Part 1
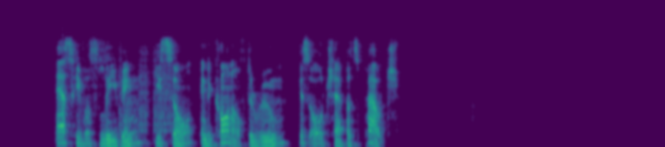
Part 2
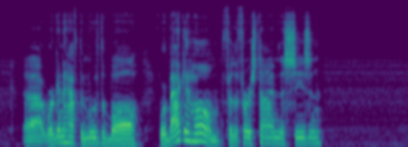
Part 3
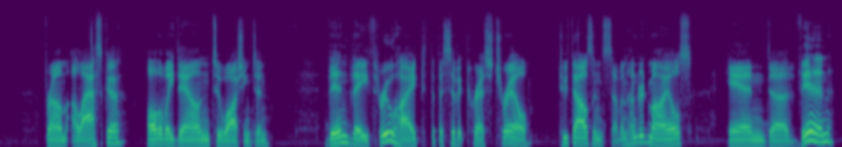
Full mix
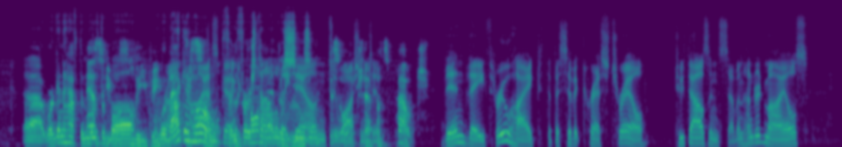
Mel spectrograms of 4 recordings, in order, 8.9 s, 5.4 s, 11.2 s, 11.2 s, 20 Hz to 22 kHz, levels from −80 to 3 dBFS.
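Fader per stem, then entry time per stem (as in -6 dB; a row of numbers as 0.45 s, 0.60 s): +1.0 dB, -1.0 dB, -6.5 dB; 0.40 s, 0.00 s, 1.55 s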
